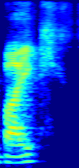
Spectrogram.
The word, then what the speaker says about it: Byk: My name is Ken Bike, pronounced like a bicycle and not spelled that way.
